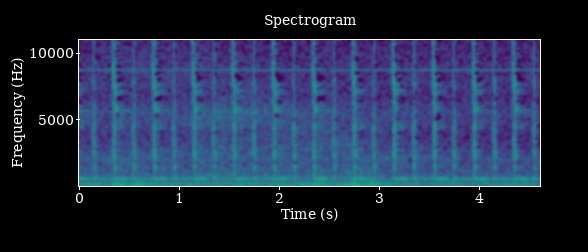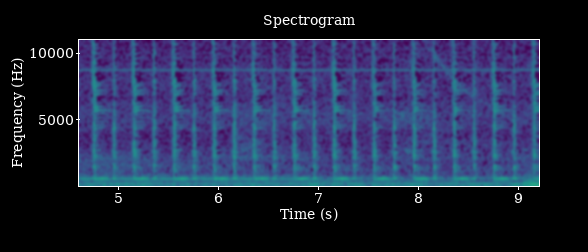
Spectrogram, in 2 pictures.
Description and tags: kitchen clock 1
Tic-tac of an old battery powered kitchen clock from the sixties,recorded with the mic very close (one cm). Marantz PMD 671, Vivanco EM35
